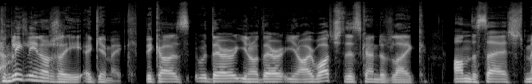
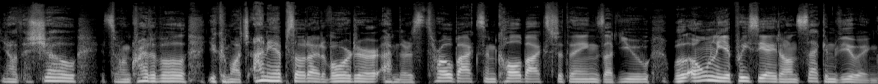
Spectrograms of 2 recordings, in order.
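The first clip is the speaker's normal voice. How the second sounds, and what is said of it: Imitates another person's voice. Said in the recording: “Fabulous impersonation”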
